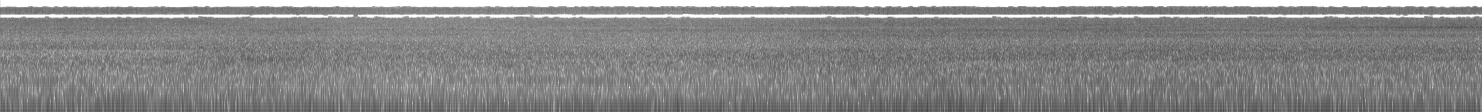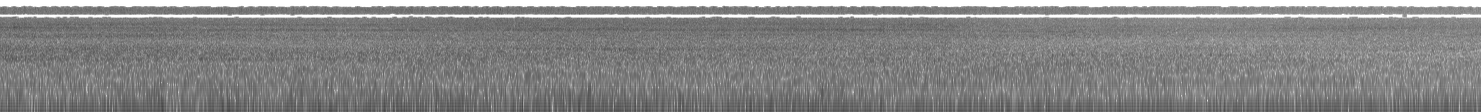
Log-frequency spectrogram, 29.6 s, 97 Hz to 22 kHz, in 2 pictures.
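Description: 1982 Corvette's Cross-Fire Injection 350 V8 idling steadily.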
